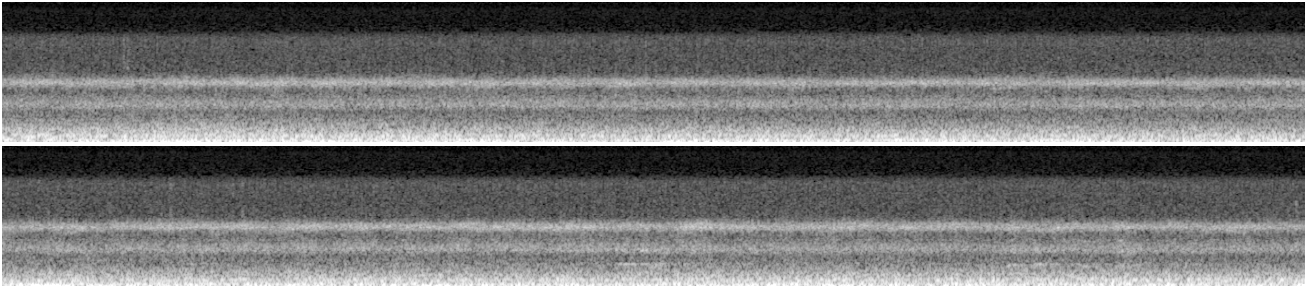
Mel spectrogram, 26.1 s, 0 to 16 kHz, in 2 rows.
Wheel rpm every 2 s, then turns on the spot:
0, 0, 0, 0, 0, 0, 0, 0, 0, 0, 0, 0, 0.
none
